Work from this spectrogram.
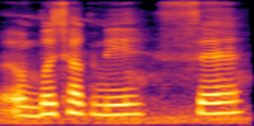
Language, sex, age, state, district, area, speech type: Bodo, female, 60+, Assam, Udalguri, urban, spontaneous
